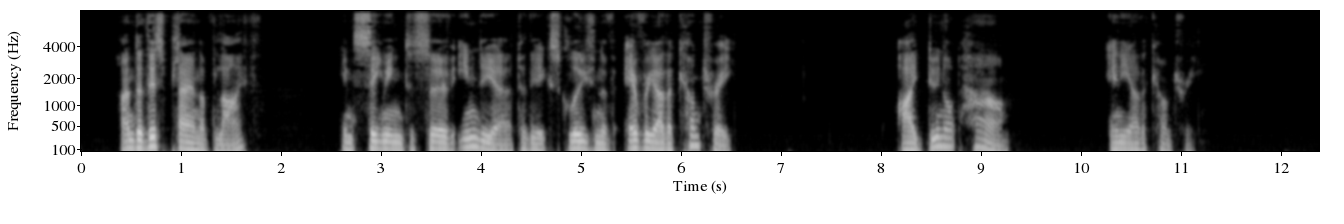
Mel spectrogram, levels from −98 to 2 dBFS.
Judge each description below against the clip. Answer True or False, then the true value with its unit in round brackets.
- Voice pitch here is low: True (100 Hz)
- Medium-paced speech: False (115 wpm)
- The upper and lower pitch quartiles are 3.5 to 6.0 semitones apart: True (3.9 semitones)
